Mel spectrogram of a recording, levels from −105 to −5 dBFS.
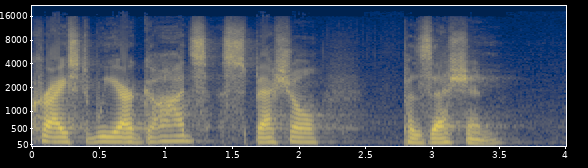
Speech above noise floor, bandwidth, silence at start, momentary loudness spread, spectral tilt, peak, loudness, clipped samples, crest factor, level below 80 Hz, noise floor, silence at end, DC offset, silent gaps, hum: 30 dB; 16.5 kHz; 0 s; 9 LU; -4 dB/octave; -6 dBFS; -26 LUFS; under 0.1%; 22 dB; -66 dBFS; -56 dBFS; 0.5 s; under 0.1%; none; none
